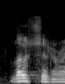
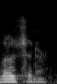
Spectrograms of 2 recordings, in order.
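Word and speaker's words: Loesser: There's a fellow by the name of Frank Losener. Losener, I believe is how you pronounce his name, Losener.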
